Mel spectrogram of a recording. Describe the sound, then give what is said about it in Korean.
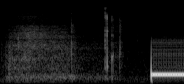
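A phone line rings back with a loud, steady electronic tone that starts abruptly near the end, after a stretch of soft line hiss and a few brief clicks, as the radio show FM 대행진 places a surprise call to a listener. “저희가 깜짝 전화 연결 한번 해봅니다. 지금 뭘 하고 있을지 전화 걸어보도록 하겠습니다.”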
